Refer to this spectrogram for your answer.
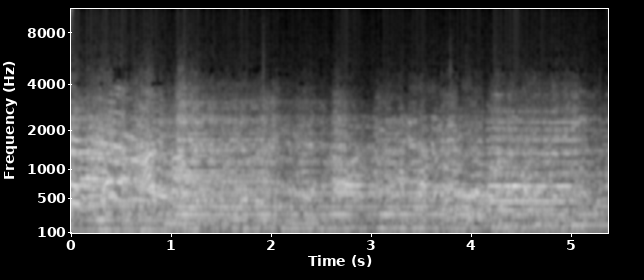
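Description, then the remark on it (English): A crowd celebrating Bob Keller's election as sheriff chatters and cheers in a steady, dense wash of overlapping voices, loud and unbroken, with no single speaker standing out. “But unknown to the crowd that celebrated Bob Keller's victory, the Lone Ranger and Tonto were concealed from view by the weather-stained wall of the livery stable.”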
